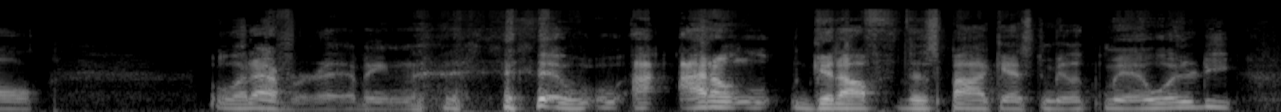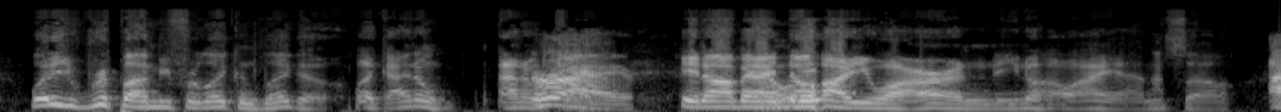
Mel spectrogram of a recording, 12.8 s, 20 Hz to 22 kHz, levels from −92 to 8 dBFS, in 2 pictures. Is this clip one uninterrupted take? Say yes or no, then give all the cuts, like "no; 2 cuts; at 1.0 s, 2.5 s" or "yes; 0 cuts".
no; 1 cut; at 5.5 s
